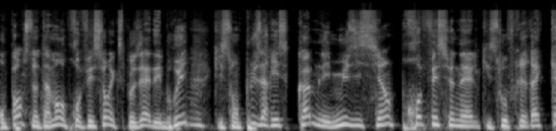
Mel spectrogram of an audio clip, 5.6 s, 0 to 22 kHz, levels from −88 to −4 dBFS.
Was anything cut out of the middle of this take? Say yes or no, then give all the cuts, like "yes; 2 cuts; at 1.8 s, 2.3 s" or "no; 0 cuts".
no; 0 cuts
